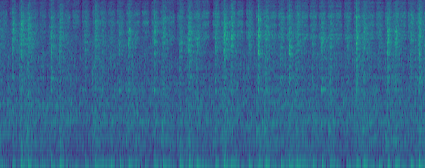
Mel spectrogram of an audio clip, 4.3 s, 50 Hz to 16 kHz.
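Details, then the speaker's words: Barn-find BSA Golden Flash twin, stored 10–15 years in a damp garage, running after recommissioning: slow loping idle with deep uneven thumps about three a second; sounds lovely; normal idle. "Hey, right. That sounds lovely."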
